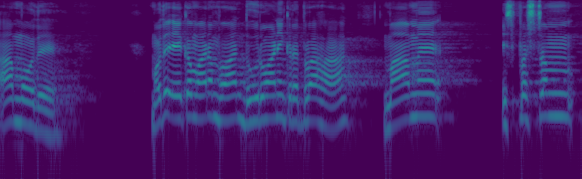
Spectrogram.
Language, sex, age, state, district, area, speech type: Sanskrit, male, 18-30, Rajasthan, Jaipur, rural, spontaneous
